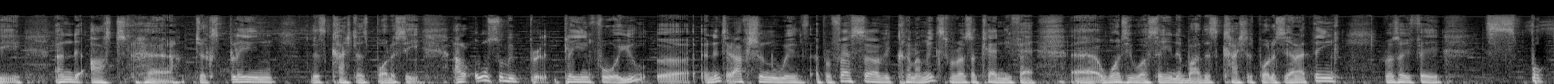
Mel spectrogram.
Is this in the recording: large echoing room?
no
